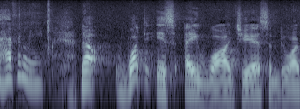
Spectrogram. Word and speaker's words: AYGS: thank you for having me now what is a ygs and do i pronounce it correctly or is it ages no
